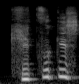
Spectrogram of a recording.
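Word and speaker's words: 杵築市: はい、これは杵築市と読みます。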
